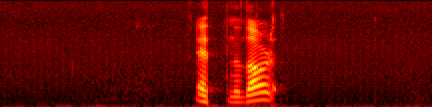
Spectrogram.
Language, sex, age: Norwegian, male, 23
